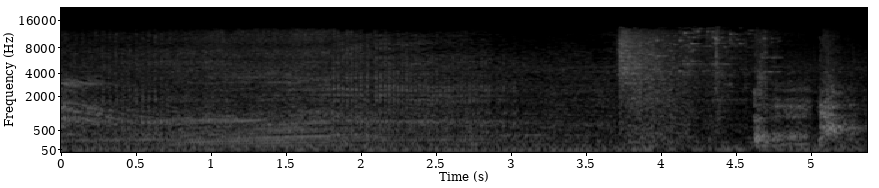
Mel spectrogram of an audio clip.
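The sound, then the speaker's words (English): A motorcycle engine roars and revs steadily during a stunt jump over 15 buses, its pitch sweeping upward, then a loud crash and several sharp shattering impacts burst out near the end. “When I make a deposit, I want to jump over 15 buses on a motorcycle into a lion's mouth.”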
